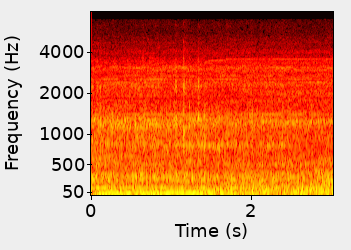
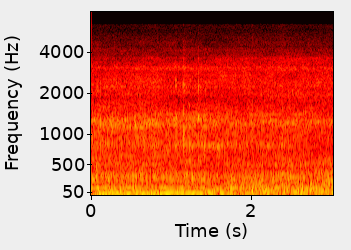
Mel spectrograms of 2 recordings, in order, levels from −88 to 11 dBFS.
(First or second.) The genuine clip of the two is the first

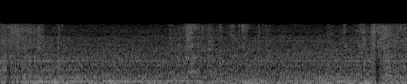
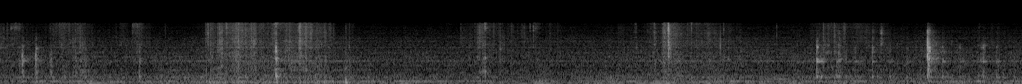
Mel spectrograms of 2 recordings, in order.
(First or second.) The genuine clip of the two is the first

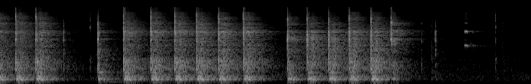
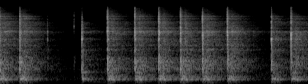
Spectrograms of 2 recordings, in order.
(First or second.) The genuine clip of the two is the first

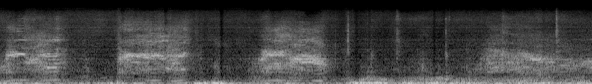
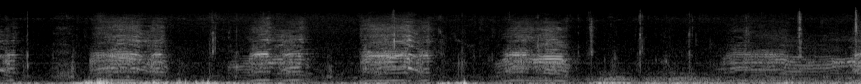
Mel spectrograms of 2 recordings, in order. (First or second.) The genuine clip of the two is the second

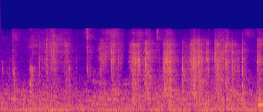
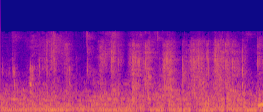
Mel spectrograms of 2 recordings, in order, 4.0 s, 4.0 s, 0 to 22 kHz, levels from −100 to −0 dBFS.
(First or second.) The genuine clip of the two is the second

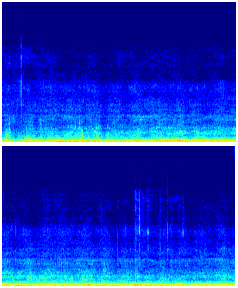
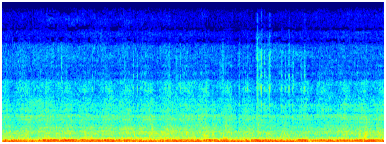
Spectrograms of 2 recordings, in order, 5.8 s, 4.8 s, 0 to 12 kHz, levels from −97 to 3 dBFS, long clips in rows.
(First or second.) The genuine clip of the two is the second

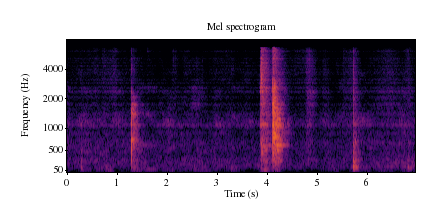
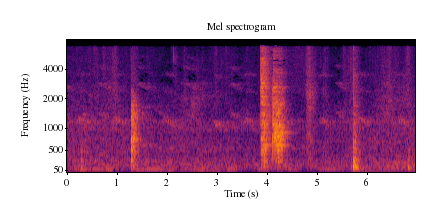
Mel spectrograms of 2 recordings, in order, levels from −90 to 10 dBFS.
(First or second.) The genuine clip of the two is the second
